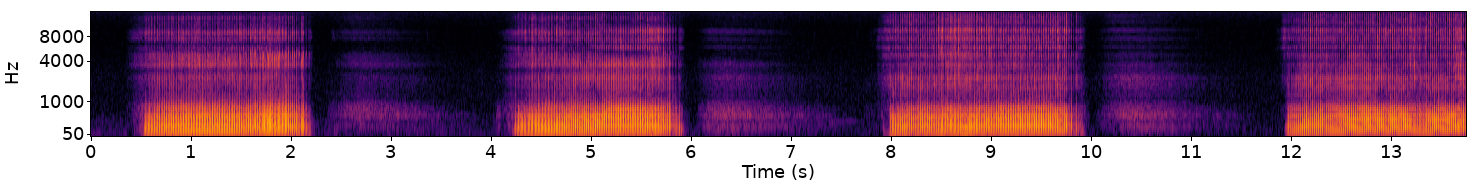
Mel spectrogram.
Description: Worst Snoring Ever!!! PLEASE HELP!!!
